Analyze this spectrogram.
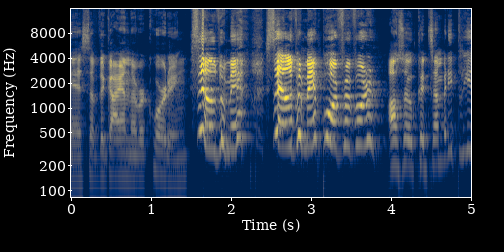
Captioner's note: speaking Spanish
